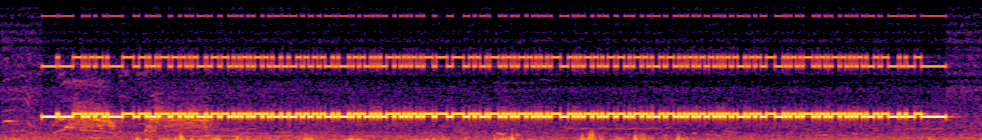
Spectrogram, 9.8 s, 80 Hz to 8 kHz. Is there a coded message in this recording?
Yes: RTTY (45.45 baud, 170 Hz shift) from 0.4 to 9.5 s, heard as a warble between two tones, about 1500 Hz centre, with the noise of a residential street. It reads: THE BAND QUICKLY SETTLED FOR AN UNDISCLOSED SUM.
